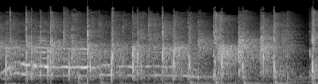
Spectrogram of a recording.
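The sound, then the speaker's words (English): A person claps hands, many sharp, irregular claps in quick succession, with people talking over them. “I don't know why he's clapping either.”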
